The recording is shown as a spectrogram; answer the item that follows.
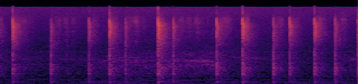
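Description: Chalk writing on a chalkboard: an irregular run of sharp taps and short scrapes, about three or four a second, as each stroke of the characters is made.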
